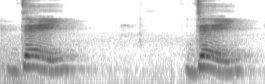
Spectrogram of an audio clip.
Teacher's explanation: E a parte um pouquinho mais para trás tá tocando aqui o alveolar ridge. Agora, quando vocês falam dia em inglês, tem que ser a ponta da língua tocando o alveolar ridge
